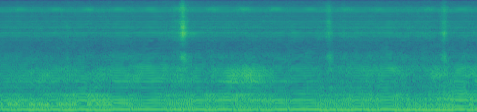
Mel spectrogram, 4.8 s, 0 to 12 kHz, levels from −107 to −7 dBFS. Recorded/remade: remade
